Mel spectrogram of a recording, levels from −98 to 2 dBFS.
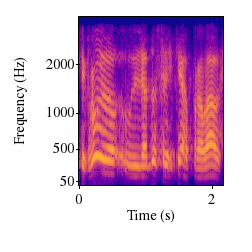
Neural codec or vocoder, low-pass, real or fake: codec, 16 kHz, 4 kbps, X-Codec, HuBERT features, trained on general audio; 3.6 kHz; fake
